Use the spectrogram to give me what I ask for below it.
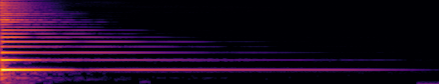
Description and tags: Harpsichord recorded with overhead mics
